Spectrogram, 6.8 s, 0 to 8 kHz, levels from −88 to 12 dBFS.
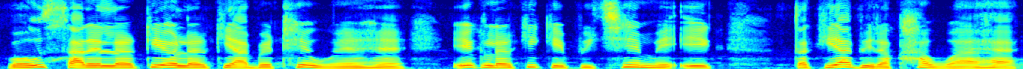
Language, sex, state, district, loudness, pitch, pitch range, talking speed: Hindi, female, Jharkhand, Deoghar, -14 LUFS, 205 Hz, 180-225 Hz, 165 wpm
